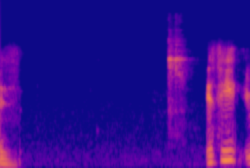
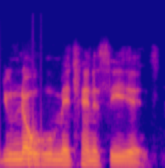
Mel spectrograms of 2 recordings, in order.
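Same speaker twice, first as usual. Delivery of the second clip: ordinary talk, nothing marked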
